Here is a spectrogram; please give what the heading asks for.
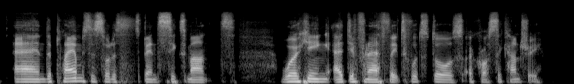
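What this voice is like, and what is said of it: Australian accent. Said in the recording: “with an Australian accent”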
